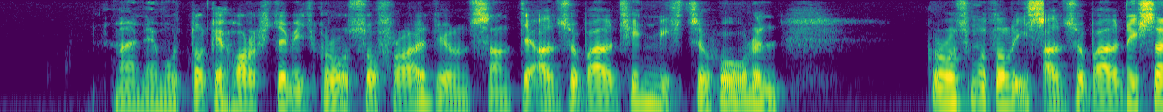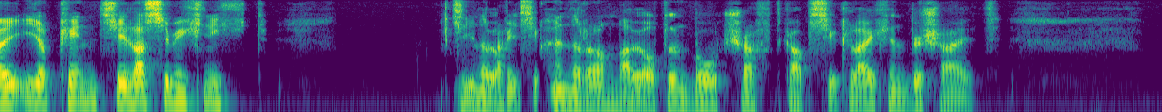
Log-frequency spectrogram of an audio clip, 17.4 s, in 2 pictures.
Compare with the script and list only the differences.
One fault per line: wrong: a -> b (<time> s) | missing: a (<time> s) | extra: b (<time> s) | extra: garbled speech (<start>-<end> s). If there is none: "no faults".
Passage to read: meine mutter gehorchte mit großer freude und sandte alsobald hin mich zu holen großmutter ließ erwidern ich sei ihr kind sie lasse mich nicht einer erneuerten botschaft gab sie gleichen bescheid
wrong: erwidern -> alsobald (7.8 s)
extra: garbled speech (12.1-12.8 s)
